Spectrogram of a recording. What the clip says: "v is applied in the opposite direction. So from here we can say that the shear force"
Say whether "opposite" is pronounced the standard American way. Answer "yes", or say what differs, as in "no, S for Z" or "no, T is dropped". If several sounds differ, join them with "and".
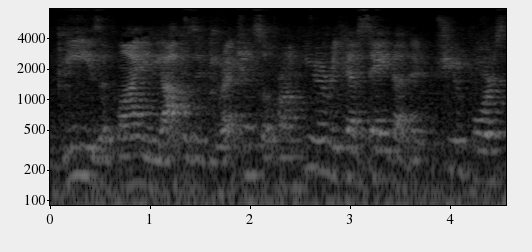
yes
